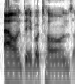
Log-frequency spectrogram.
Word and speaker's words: Alain de Botton: Did you ever read Alain de Botton's, I'm definitely saying that wrong, The Architecture of Happiness? – I have, and I think you're saying it right.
